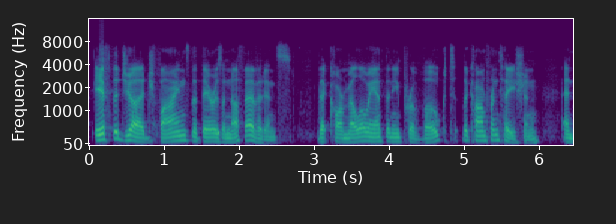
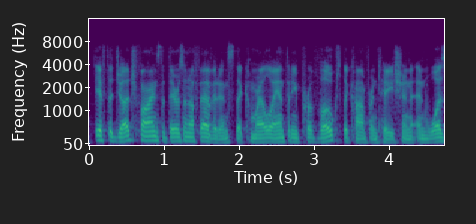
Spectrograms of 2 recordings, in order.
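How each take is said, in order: First: It is read at a slower pace. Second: It is read at a faster pace.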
